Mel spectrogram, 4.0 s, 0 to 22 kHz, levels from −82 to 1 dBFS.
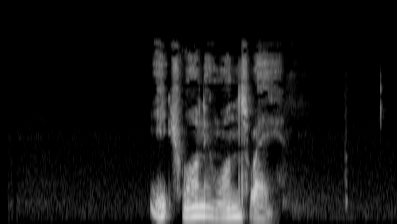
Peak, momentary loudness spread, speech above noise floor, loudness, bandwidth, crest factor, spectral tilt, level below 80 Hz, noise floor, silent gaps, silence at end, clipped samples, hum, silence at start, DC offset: -8 dBFS; 12 LU; 47 dB; -25 LUFS; 11.5 kHz; 20 dB; -5.5 dB/octave; -52 dBFS; -71 dBFS; none; 1.2 s; under 0.1%; none; 1.5 s; under 0.1%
